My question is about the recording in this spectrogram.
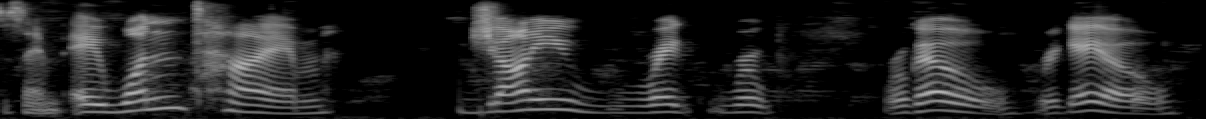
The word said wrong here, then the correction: Rougeau: Tag Team Champion. – Rougeau. – We're going to go with that. Okay, or that. – Did you say Rougeau? – Yeah, spell it out for us.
